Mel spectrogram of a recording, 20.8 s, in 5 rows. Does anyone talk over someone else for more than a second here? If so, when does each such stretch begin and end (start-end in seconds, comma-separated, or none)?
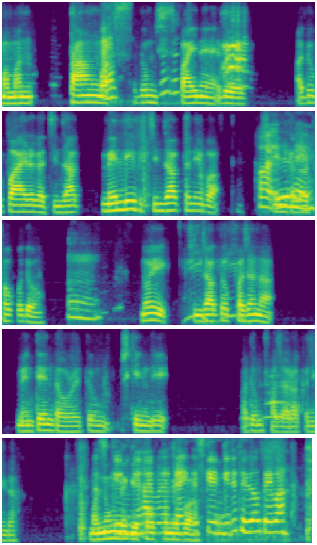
17.9-19.2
